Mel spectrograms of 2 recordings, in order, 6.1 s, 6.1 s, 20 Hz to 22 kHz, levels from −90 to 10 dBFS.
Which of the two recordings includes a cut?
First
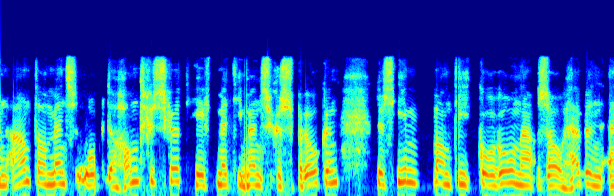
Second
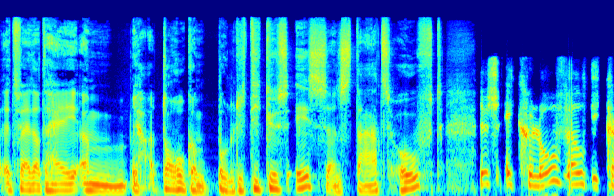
second; 1 cut; at 4.8 s

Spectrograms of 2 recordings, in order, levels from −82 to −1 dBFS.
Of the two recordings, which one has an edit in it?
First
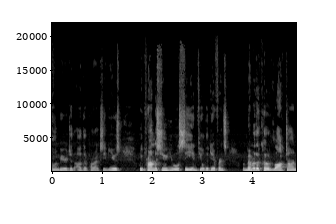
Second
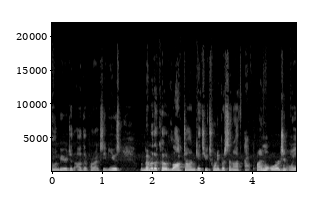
second; 1 cut; at 1.7 s

